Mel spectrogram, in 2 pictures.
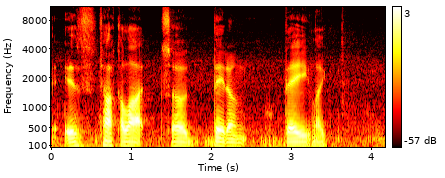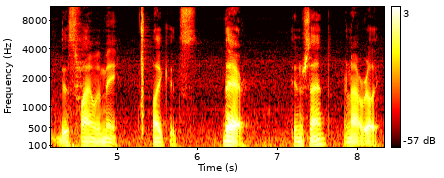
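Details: Adult man with Broca's (expressive) aphasia from a stroke during heart surgery in 2007, about 10 years earlier; hospitalized two months, with OT, PT and speech therapy; difficulty with names, numbers, reading and writing; agrammatic speech with word-finding errors.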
